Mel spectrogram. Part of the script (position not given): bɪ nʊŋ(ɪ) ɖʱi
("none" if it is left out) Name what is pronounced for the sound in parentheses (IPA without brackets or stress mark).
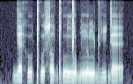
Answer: ɛ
